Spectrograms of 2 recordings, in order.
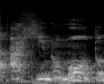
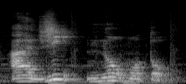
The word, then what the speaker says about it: Ajinomoto: dolor entonces esta marca de acá no sería ajinomoto no se le asignó moto es allí no moto allí allí no voto para acordarse de esto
